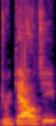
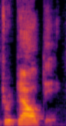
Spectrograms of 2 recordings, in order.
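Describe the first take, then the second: First: The ending sounds like the word algae. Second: The ending does not sound like algae. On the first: The speaker calls it right. "I've always known it was pronounced like algae" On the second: The speaker calls it wrong. "every time I tried to pronounce it, it was always"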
